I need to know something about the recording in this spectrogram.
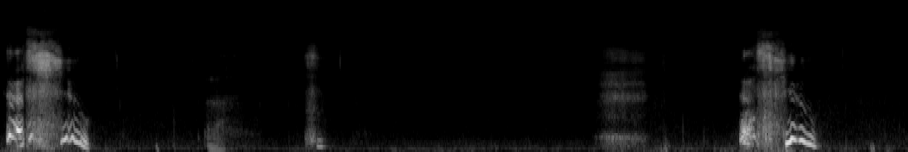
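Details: Two loud voiced sneezes about ten seconds apart, with small sniffs and breaths between, in a quiet room; allergic sneezing fit in spring with an itchy nose, attributed to windblown pollen.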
